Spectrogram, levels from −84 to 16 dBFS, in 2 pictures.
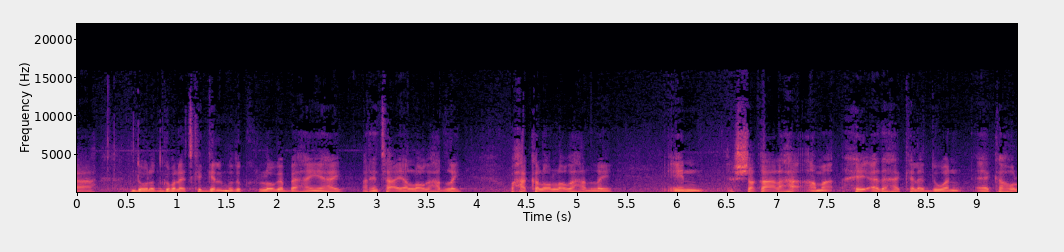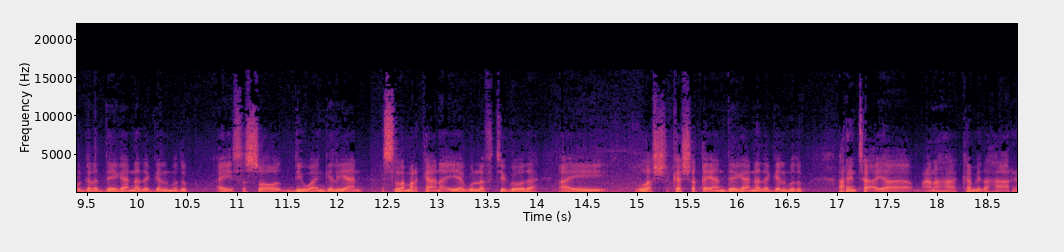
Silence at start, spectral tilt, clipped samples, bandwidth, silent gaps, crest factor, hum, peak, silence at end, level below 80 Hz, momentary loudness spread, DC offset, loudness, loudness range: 0 s; -5 dB/octave; under 0.1%; 15 kHz; none; 18 dB; none; 0 dBFS; 0 s; -42 dBFS; 6 LU; under 0.1%; -18 LUFS; 2 LU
